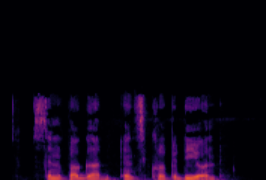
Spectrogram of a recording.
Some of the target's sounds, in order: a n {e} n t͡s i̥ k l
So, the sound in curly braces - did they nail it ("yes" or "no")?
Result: yes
